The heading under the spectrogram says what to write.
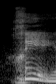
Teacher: Ngorok sedikit suaranya kayak orang tidur ya. Bil khi walaupun dia kasroh harus dibaca tebal, tafkhim ya. khi gitu, nggak boleh akhi, tapi akhi ya.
